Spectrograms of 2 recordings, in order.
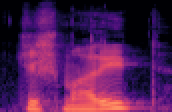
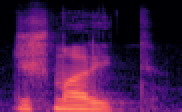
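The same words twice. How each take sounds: First: Jishmarit with a dj start; Western Armenian. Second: Jishmarit with an unaspirated t start; Eastern Armenian. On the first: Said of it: "in Western Armenian". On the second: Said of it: "in Eastern Armenian". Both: Shown as a demonstration.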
